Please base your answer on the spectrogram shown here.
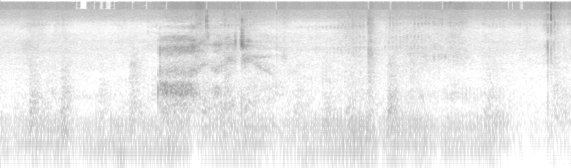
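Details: Isaac, a long-haired male Maine Coon cat (Felis catus) and a very loud purrer, lying lazily and purring in a low, steady rumble beneath a person's soft voice.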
